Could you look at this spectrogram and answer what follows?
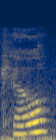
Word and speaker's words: kiln: a kiln for it apparently it's pronounced kill i've yet to hear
